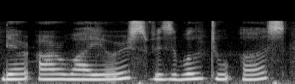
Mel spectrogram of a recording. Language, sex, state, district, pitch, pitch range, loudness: English, female, Assam, Kamrup Metropolitan, 235 Hz, 230-250 Hz, -13 LUFS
